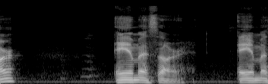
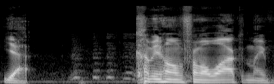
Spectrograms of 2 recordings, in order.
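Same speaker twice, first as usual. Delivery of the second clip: ordinary delivery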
